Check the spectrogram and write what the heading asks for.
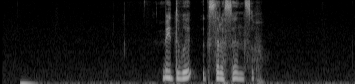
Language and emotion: Russian, neutral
